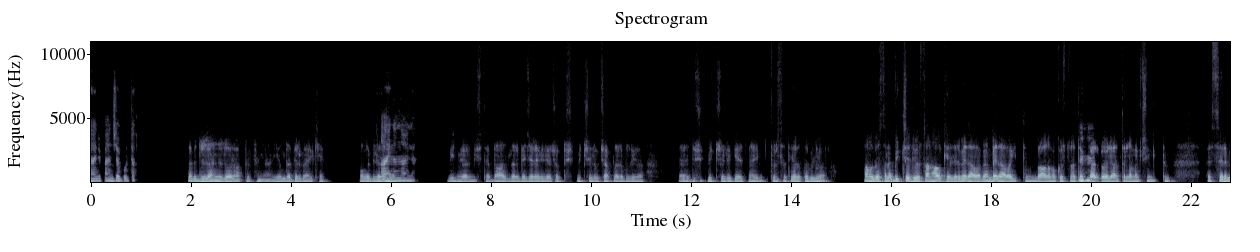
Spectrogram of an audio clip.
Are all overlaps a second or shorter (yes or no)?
yes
